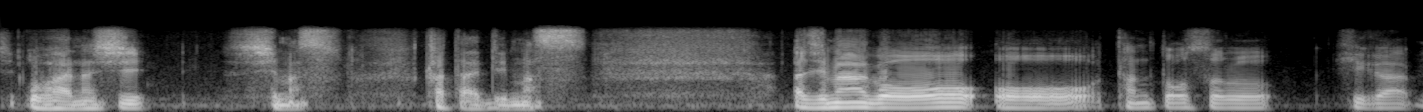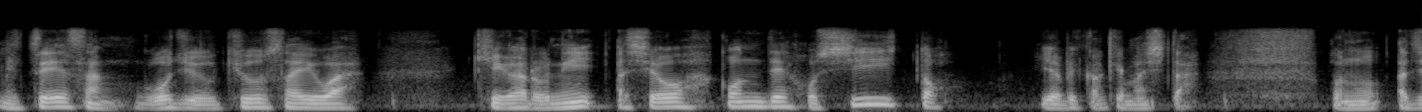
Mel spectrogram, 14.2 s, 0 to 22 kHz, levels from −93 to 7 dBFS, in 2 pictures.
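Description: At 5.43 s the speech and the background noise beneath it drop together by about 6 dB in a single step and stay there. This is likely a microphone volume stepped down by the call software. Unlike a compressor or gain control gradually riding the level, nothing recovers or pumps afterwards.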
